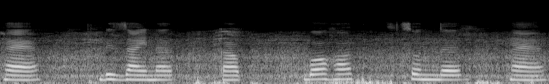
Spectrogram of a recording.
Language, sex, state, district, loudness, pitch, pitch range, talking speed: Hindi, female, Chandigarh, Chandigarh, -15 LUFS, 215 Hz, 210-230 Hz, 65 wpm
